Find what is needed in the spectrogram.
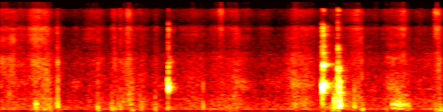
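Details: An infant's soft, quiet breathing with a few brief, abrupt catches; infant hiccups.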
